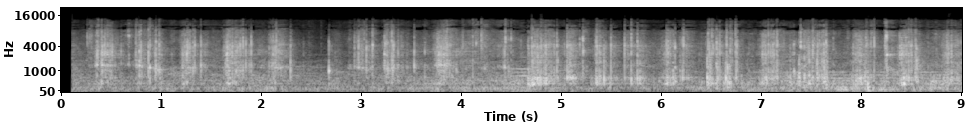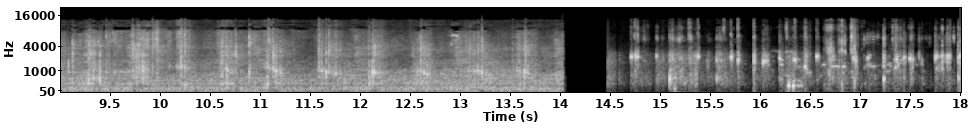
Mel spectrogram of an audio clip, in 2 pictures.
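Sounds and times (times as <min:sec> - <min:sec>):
pencil being chewed crunching: 0:00.2 - 0:18.0.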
